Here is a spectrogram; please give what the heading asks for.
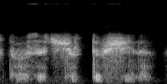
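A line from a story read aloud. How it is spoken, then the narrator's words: Hoarse. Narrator (Russian): сипло сказал Груздев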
